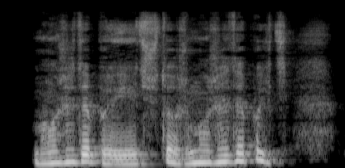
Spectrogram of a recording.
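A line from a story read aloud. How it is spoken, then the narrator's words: Muttered. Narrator (Russian): пробормотал он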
